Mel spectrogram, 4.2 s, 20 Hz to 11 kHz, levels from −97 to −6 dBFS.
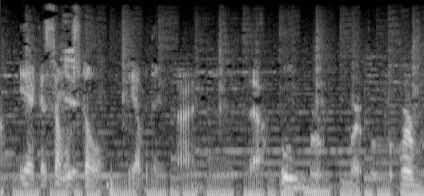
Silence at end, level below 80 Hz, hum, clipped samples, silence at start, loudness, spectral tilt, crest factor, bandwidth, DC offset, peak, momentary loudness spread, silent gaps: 0 s; -36 dBFS; none; under 0.1%; 0 s; -30 LUFS; -4.5 dB/octave; 18 dB; 10.5 kHz; under 0.1%; -10 dBFS; 9 LU; none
